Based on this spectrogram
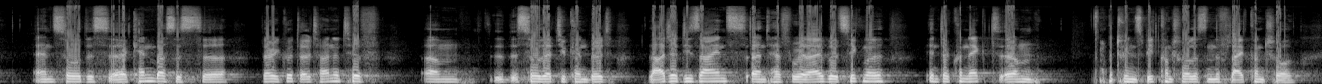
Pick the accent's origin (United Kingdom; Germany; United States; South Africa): Germany; Berlin; English is a second language; I'm from Berlin, Germany here.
